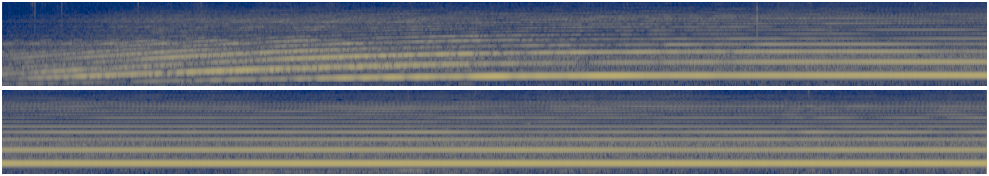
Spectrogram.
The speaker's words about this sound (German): Die haben auch eine Sirene, die Österreicher und Österreicherinnen. Wir haben die hier. Ich spiele die mal ganz kurz, aber ganz kurz nur ein. Das ist diese hier.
